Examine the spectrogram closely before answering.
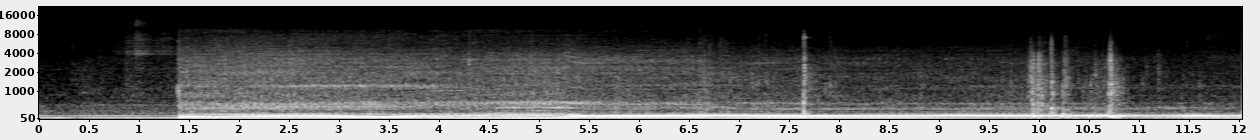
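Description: Engine of a small articulated farm loader running steadily as it tows a metal cart, starting abruptly about a second and a half in. The pitch dips and rises about four to five seconds in, and a few sharp knocks come later.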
